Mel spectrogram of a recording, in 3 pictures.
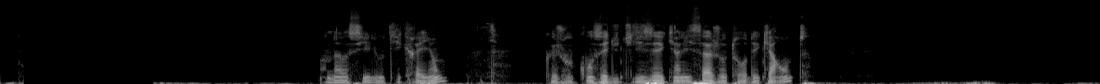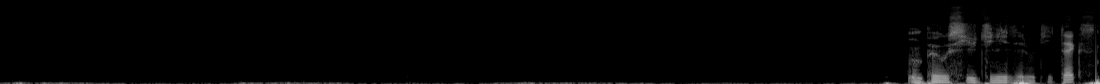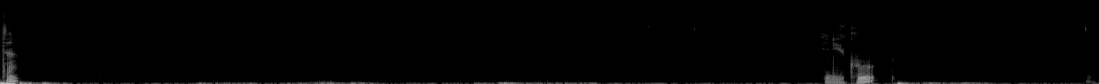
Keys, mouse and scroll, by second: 3.7 click, 5.2-7.7 drag, 9.0-9.9 scroll down 6, 11.0-13.2 drag, 15.1 click, 16.0 click, 21.2-21.9 scroll down 4, 23.3 click, 24.1 click, 26.5-29.3 typing, 30.8 click, 32.0-32.9 ctrl+shift+drag.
